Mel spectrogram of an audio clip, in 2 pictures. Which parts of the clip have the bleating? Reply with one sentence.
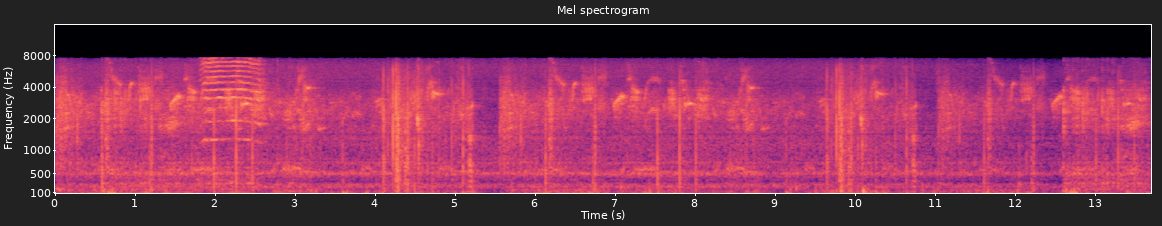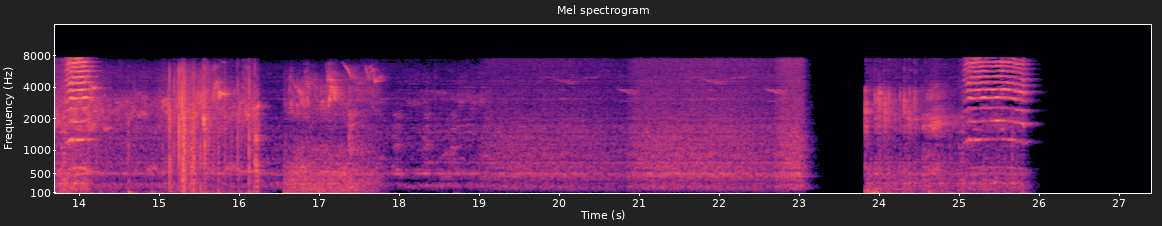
You can hear the bleating from 0.6 to 2.6 s, from 12.6 to 14.2 s and from 23.8 to 25.9 s.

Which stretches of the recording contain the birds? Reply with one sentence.
You can hear the birds from 0.0 to 17.8 s.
